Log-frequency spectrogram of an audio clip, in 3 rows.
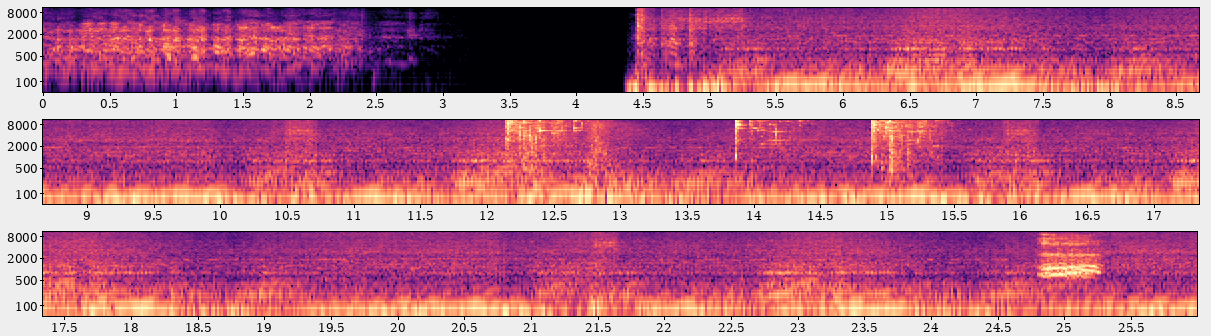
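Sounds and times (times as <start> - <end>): heavy engine revving: 4.6 - 13.9, 15.5 - 26.0
clattering crash: 12.1 - 15.8.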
